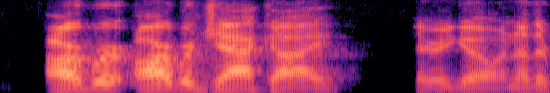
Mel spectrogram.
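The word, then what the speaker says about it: Xhekaj: a bad hockey team no they're not Arbor Arbor Jacky there we go another pronunciation correct uh he's a f I wish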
